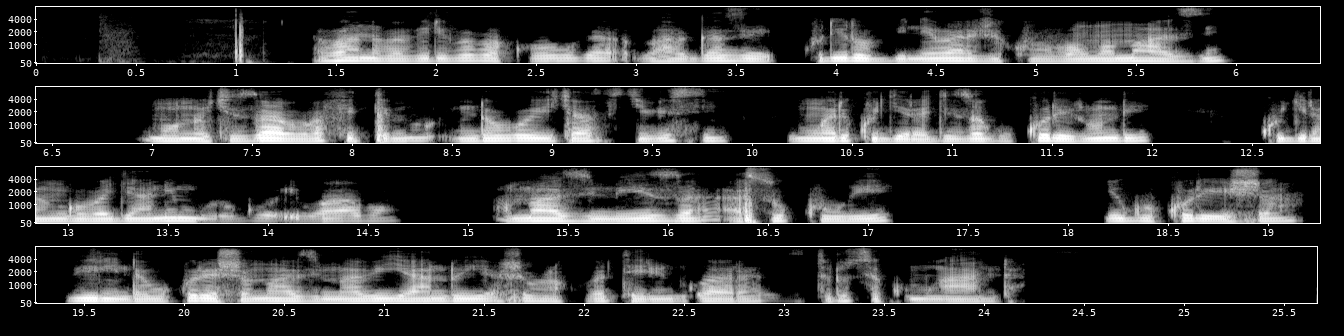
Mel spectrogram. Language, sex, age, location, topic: Kinyarwanda, male, 18-24, Kigali, health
